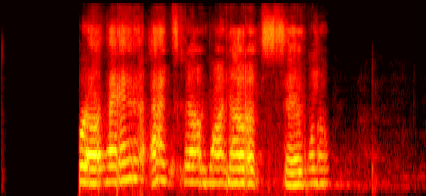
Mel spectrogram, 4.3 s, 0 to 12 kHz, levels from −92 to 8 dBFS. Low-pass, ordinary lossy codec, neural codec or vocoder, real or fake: 10.8 kHz; AAC, 48 kbps; codec, 24 kHz, 1.5 kbps, HILCodec; fake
